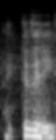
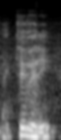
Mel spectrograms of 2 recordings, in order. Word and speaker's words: activity: Okay, in the US, the T in unstressed syllables, okay, like activity, activity, is articulated with a flapping of the tongue.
